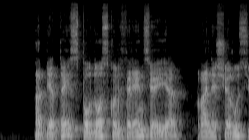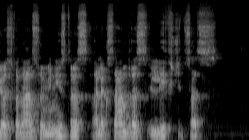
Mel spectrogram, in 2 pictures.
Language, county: Lithuanian, Vilnius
